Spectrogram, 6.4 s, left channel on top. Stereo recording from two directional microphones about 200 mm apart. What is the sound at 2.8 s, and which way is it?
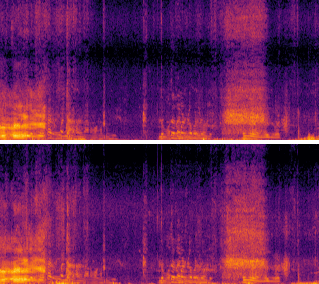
Dog, 10° right (ahead or behind).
